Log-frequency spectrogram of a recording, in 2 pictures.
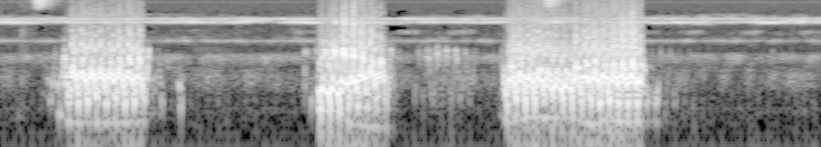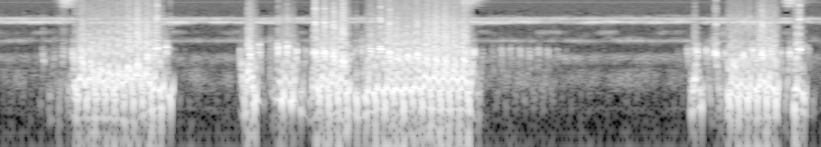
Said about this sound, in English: Frogs?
